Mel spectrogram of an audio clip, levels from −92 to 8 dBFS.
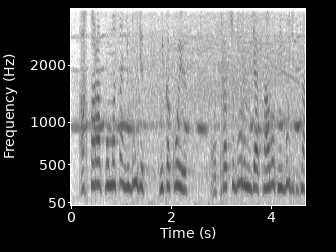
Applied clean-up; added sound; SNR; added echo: none; Train; 9 dB; none.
